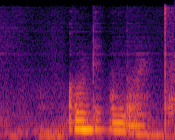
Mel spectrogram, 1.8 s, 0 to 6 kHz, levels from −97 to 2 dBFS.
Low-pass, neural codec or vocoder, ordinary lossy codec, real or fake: 5.4 kHz; codec, 44.1 kHz, 0.9 kbps, DAC; AAC, 32 kbps; fake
